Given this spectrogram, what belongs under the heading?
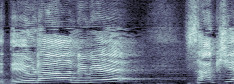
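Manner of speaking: mock plea. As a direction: echo the dying man's words. Recalls the dying man's cry. (తమ్ముడి మొరను అనుకరించడం)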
